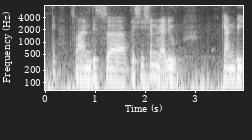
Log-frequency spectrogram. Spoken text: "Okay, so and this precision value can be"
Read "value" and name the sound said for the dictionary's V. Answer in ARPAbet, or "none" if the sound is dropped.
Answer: V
